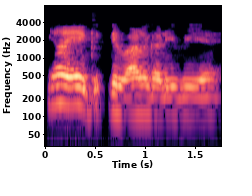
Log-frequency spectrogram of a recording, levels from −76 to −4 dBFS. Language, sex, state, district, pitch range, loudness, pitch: Hindi, male, Bihar, Saran, 110-155 Hz, -19 LUFS, 110 Hz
